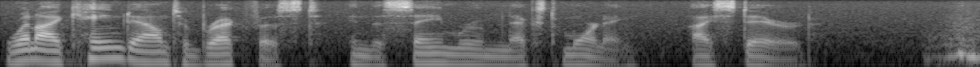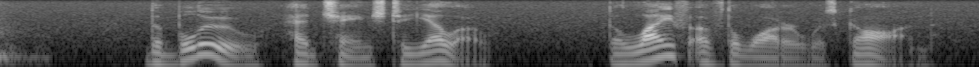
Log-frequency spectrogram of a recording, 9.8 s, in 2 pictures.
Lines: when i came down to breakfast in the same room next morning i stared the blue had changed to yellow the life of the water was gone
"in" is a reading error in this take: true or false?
false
